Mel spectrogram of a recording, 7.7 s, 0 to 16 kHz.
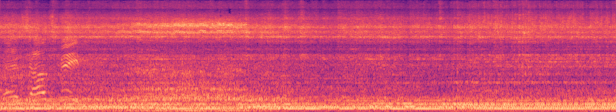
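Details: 2018 Sea-Doo RXP-X 300, first start after fitting a Riva Racing power filter intake. It catches and settles into a steady, deep idle with no ticking or puffing from the exhaust; healthy.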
